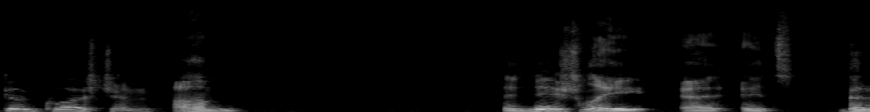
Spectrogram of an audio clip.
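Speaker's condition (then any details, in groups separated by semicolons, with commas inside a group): Friedreich's ataxia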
